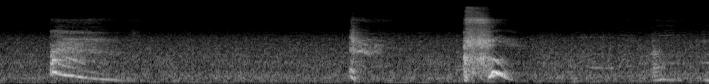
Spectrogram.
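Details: Sisters' sneezing fit induced with chikni powder: a run of forceful sneezes close together with softer sneezes between; sneezing fit.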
